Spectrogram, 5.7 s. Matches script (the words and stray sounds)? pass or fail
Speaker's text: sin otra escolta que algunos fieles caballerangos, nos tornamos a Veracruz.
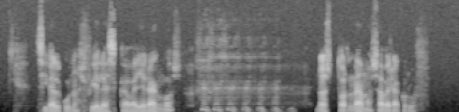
fail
